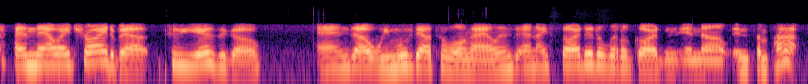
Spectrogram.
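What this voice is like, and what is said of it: New York accent. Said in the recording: “I'm detecting a New York accent.”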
